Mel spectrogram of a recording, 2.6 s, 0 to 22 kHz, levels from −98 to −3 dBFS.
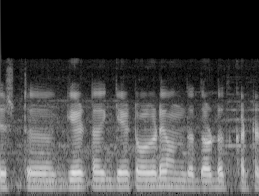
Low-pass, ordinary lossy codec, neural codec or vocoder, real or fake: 7.2 kHz; none; none; real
